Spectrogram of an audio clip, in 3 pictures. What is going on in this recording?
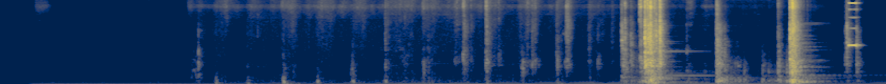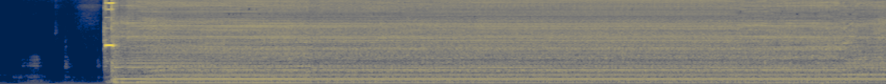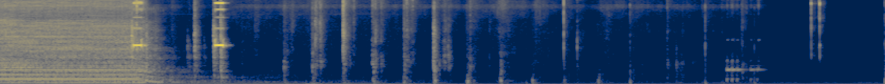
Microwave running while footsteps occur nearby.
